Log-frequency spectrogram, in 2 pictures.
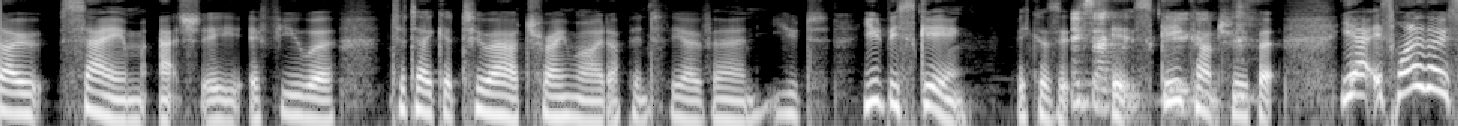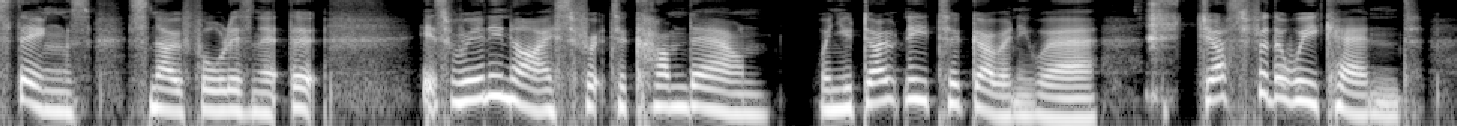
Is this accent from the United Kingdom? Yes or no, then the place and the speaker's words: yes; United Kingdom; Now, as a Brit, I spend most of the year complaining about the weather.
